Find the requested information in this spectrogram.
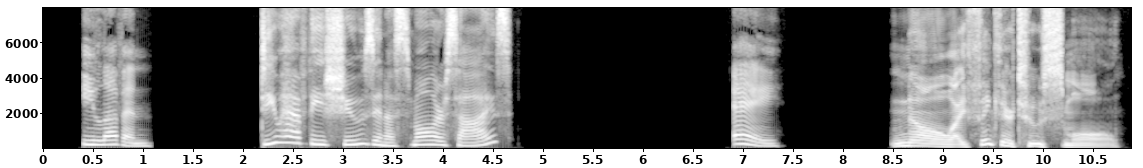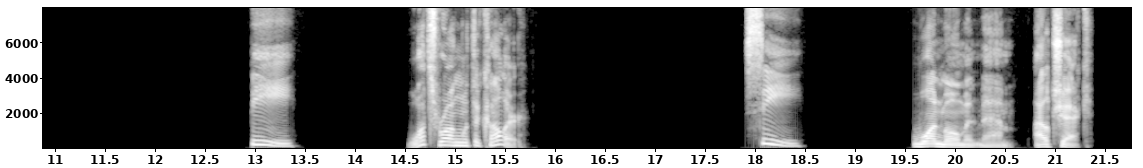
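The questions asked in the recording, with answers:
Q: Do you have these shoes in a smaller size?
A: C: One moment, ma'am. I'll check.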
